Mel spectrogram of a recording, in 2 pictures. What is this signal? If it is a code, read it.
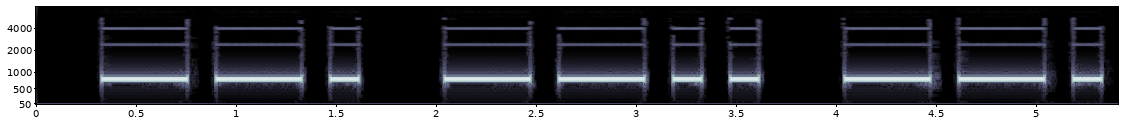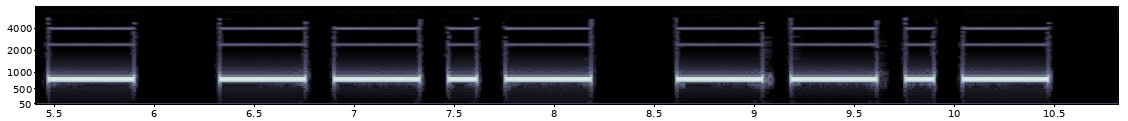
Morse code, heard as a keyed tone, about 8 wpm, 800 Hz. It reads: GZQQQ
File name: CW gyakorlas g z q 7 baud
